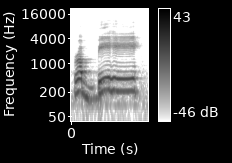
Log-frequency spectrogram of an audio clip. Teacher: با مشدد ہے، ربی جماؤ کے ساتھ پڑھا جائے گا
